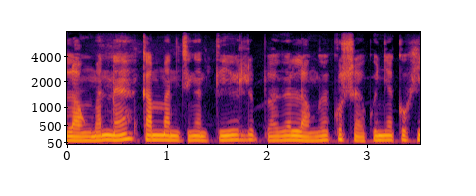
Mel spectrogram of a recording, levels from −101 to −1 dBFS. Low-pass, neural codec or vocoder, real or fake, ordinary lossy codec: none; none; real; none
